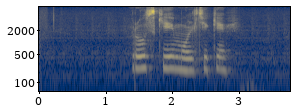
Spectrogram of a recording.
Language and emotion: Russian, neutral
